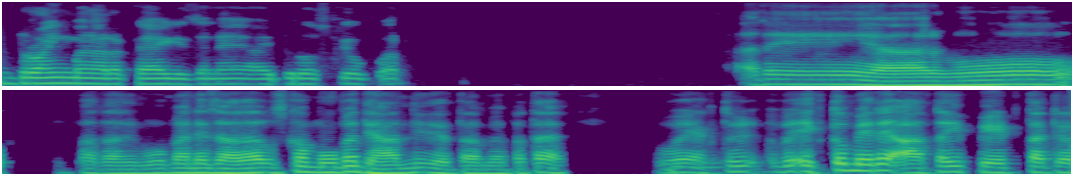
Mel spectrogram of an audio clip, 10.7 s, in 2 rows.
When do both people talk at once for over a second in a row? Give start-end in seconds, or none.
none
